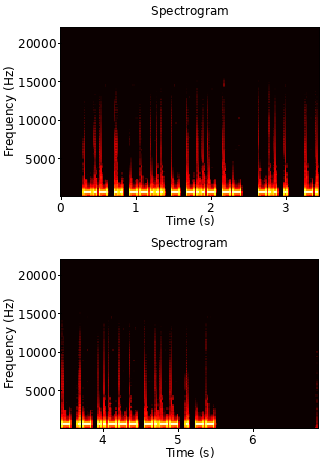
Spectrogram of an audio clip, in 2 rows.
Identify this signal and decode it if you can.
Morse code, heard as a keyed tone, about 36 wpm, 700 Hz. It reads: KI7TXM DE KA2YEM
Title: USA Callsign DE Callsign - 6 Characters - 35wpm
